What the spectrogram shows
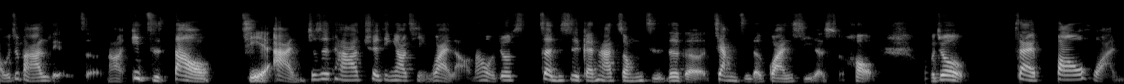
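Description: A woman with a Taiwanese Mandarin accent, a home care worker, telling stories on a podcast in a lively way, acting out the dialogue. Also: lowish voice. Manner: lively, animated retelling with quoted dialogue. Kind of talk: casual podcast storytelling.

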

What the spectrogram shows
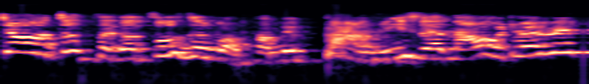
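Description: A woman's voice: sits high, sing-song, fast, a bit bright, lo-fi sound. A young woman with a Taiwanese Mandarin accent, co-hosting a podcast and telling stories in a giggly, rambling way full of restarts. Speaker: podcast co-host. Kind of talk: casual storytelling chat.

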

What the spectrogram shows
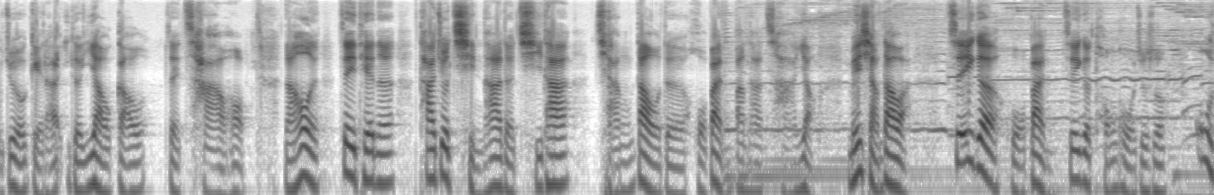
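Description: A man's voice: medium pitch, sharp tone. Male storyteller. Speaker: podcast storyteller. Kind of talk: casual storytelling narration.

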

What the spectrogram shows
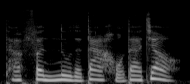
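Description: A woman storyteller reading a children's story aloud in a gentle, expressive way, on a close mic. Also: mid-range voice, normal speed, no echo.

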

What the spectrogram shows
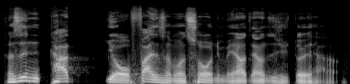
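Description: A young man with a Taiwanese Mandarin accent, co-hosting a podcast, mostly chiming in with short reactions and quick questions. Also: low-pitched, expressive, darkish tone, no room sound, studio quality. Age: young adult. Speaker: podcast co-host. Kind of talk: casual chat.

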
